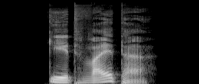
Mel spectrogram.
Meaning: inflection of weitergehen: 1. third-person singular present 2. second-person plural present 3. plural imperative
- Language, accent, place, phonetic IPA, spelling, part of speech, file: German, Germany, Berlin, [ˌɡeːt ˈvaɪ̯tɐ], geht weiter, verb, De-geht weiter.ogg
